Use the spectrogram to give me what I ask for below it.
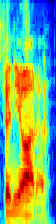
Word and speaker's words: Piñata: How do you pronounce it? Pineda. Pinata. Sean, it's piñata. Pinñata.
